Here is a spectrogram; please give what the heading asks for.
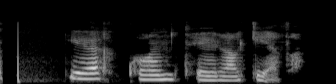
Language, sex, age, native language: Icelandic, male, 6, Icelandic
